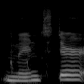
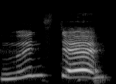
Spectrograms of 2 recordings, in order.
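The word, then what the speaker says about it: Münster: native English speakers that if you put whatever the umlaut is and put an E after the letter, so if it's an umlaut with a U, you would pronounce it like UE. So like the cheese Munster.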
